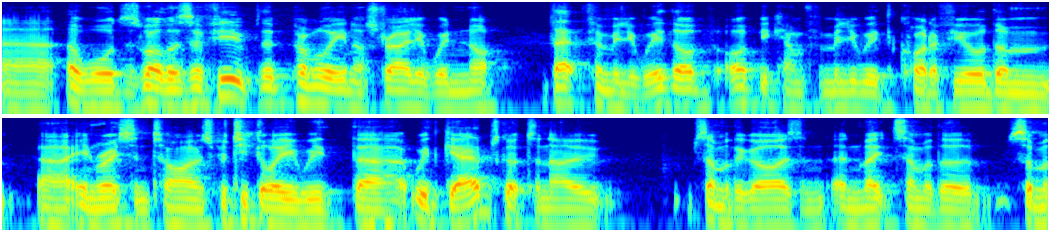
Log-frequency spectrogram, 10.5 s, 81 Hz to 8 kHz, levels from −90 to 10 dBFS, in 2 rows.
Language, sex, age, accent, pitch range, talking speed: English, male, 30-49, Australian, 95-110 Hz, 280 wpm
